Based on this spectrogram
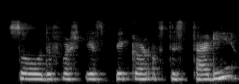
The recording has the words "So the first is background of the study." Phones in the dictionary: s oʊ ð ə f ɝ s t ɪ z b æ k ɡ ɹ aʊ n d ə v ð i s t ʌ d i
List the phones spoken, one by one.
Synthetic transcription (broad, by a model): s oʊ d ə f ɝ s t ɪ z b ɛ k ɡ ɹ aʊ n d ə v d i s t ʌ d i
